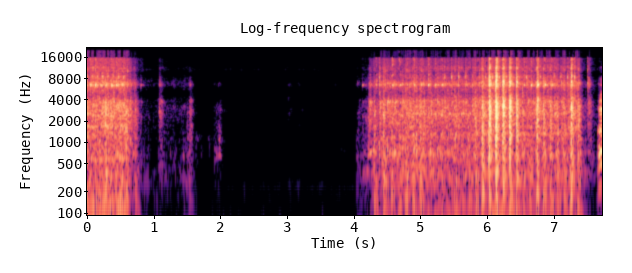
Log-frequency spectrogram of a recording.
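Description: A sewing machine without its walking foot stitches through a thick blanket: a short burst of rapid mechanical stitching, a quiet pause with a faint hum, then a longer, loud, close run of fast chattering stitches.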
